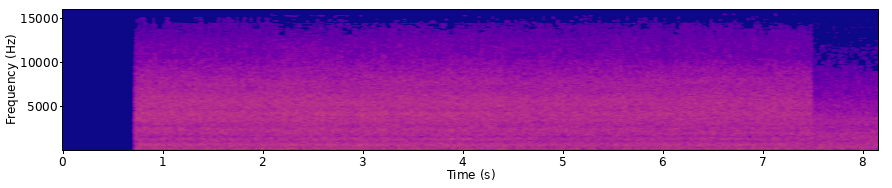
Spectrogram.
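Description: Waterfall running: a steady, hissing rush of falling water that cuts in abruptly just under a second in. Shortly before the end it drops a little and turns duller, as the sound of a stream flowing.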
